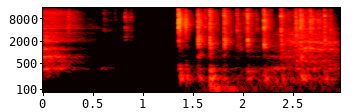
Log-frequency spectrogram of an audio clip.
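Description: Fingers type on a computer keyboard: a few soft keystrokes, a brief silence, then a quick run of sharp, close clicks.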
